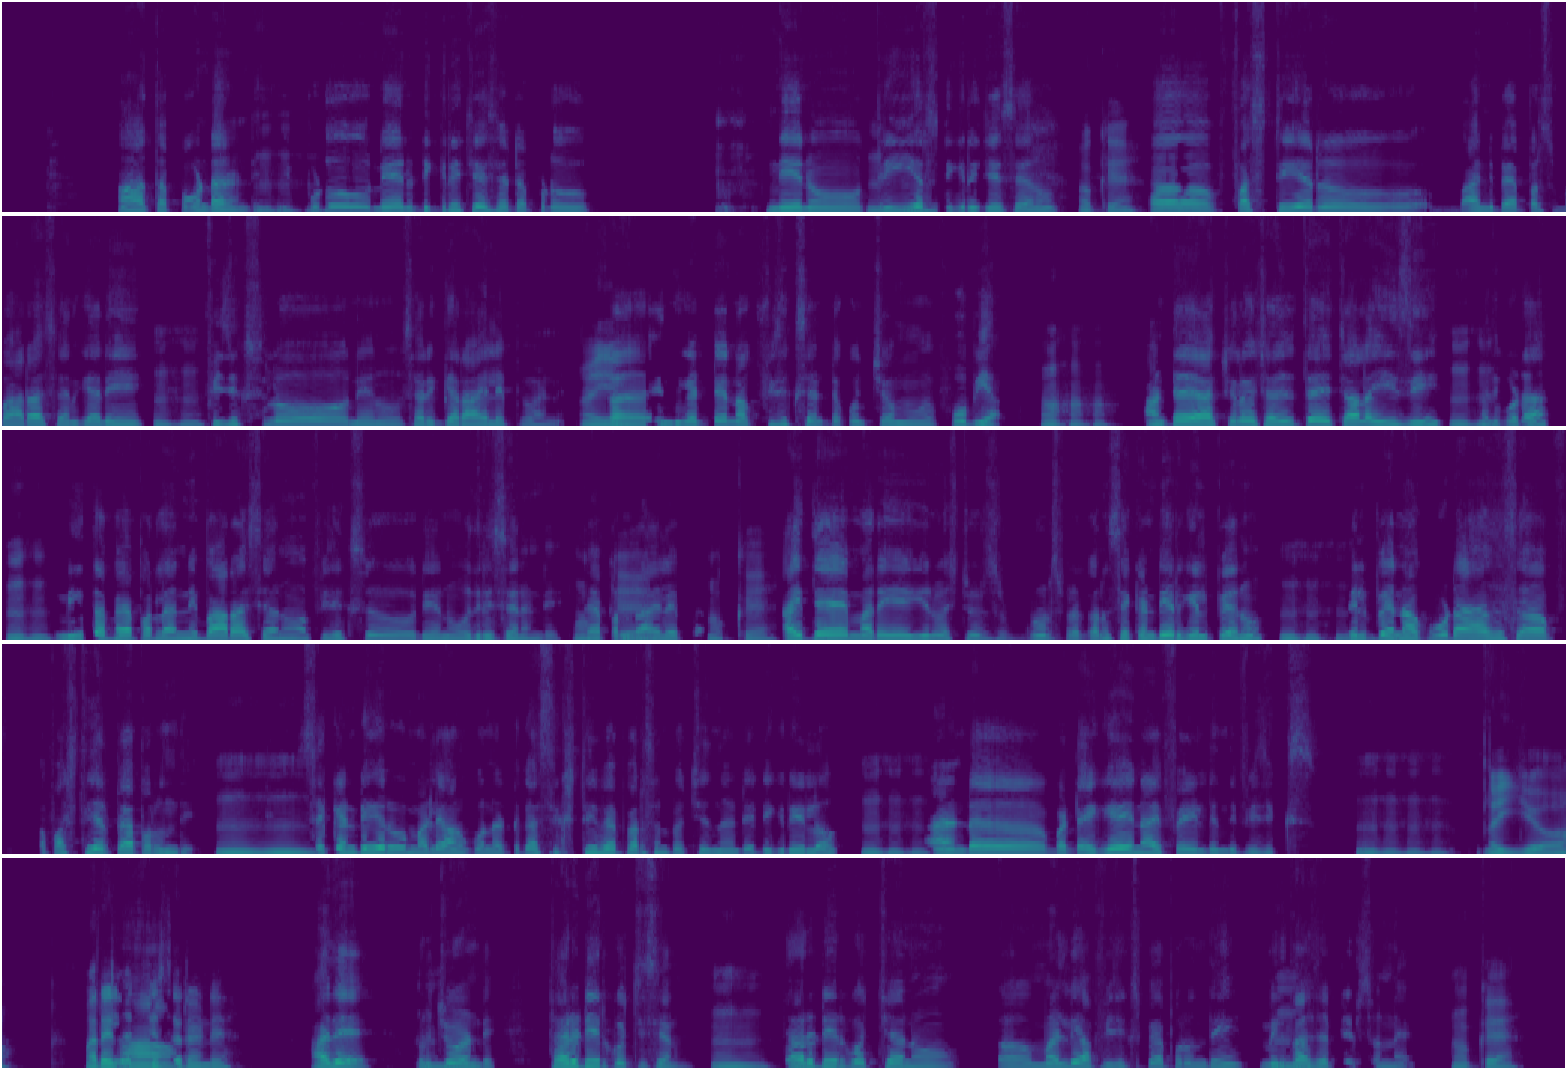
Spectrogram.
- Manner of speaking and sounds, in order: other background noise; throat clearing; in English: "త్రీ ఇయర్స్"; in English: "ఫస్ట్"; in English: "పేపర్స్"; in English: "ఫిజిక్స్‌లో"; in English: "ఫిజిక్స్"; in English: "ఫోబియా"; in English: "యాక్చువల్‌గా"; in English: "ఈజీ"; in English: "పేపర్"; in English: "యూనివర్సిటీ"; in English: "రూల్స్"; in English: "సెకండ్ ఇయర్‌కెళ్ళిపోయాను"; in English: "ఫస్ట్ ఇయర్ పేపర్"; in English: "సెకండ్"; in English: "సిక్స్టీ ఫైవ్ పర్సెంట్"; in English: "అండ్ బట్ అగైన్ ఐ ఫెయిల్డ్ ఇన్ ది ఫిజిక్స్"; tapping; in English: "థర్డ్"; in English: "థర్డ్"; in English: "ఫిజిక్స్ పేపర్"; in English: "సబ్జెక్ట్స్"
- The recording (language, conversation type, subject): Telugu, podcast, నువ్వు నిన్ను ఎలా అర్థం చేసుకుంటావు?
